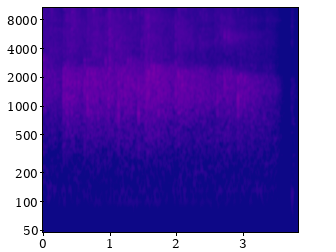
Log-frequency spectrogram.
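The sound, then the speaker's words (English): A crowd claps steadily together, a dense wash of many hands applauding at an even level for a few seconds before the clapping quickly dies away at the end. “Pride. Clap for it.”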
